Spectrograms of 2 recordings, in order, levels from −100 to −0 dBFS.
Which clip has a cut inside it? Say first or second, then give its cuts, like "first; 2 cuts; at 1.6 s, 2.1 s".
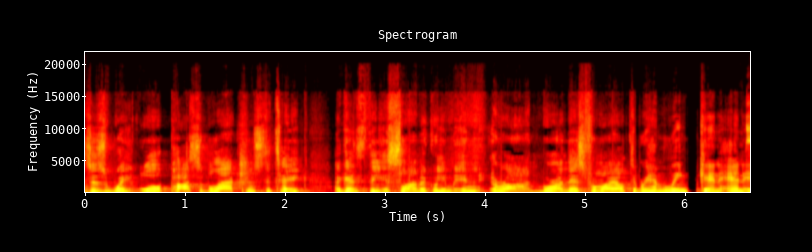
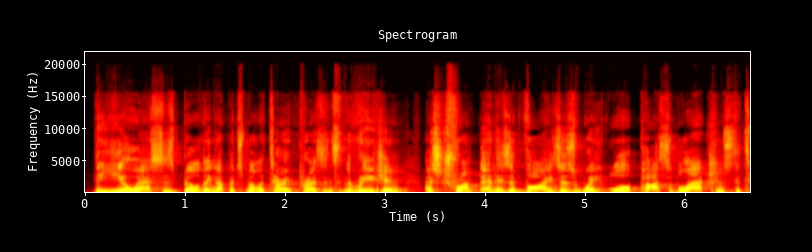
first; 2 cuts; at 3.5 s, 5.5 s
